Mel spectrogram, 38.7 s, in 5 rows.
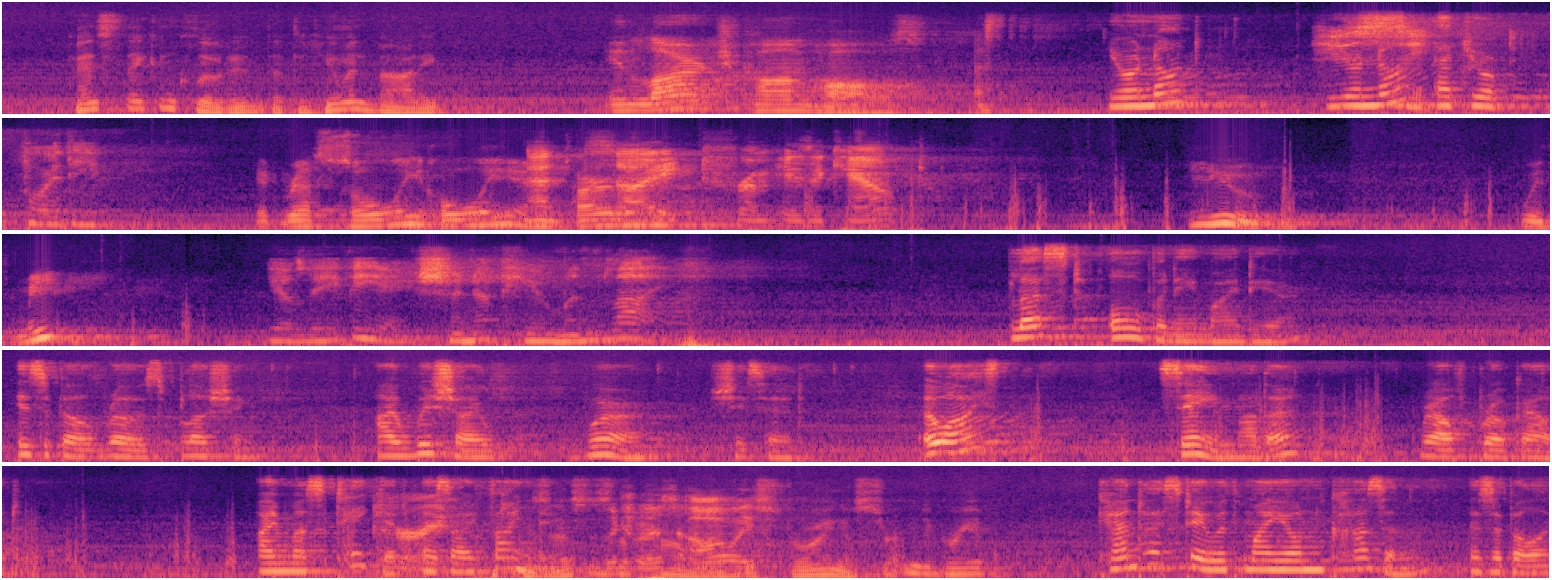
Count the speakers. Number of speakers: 6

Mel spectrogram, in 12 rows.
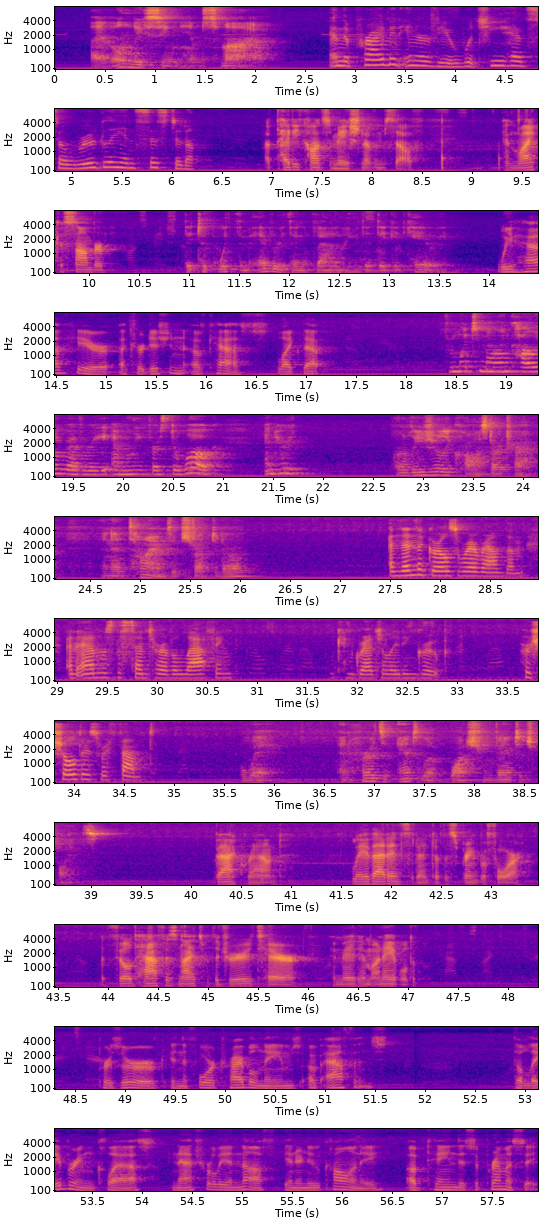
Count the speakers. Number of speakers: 8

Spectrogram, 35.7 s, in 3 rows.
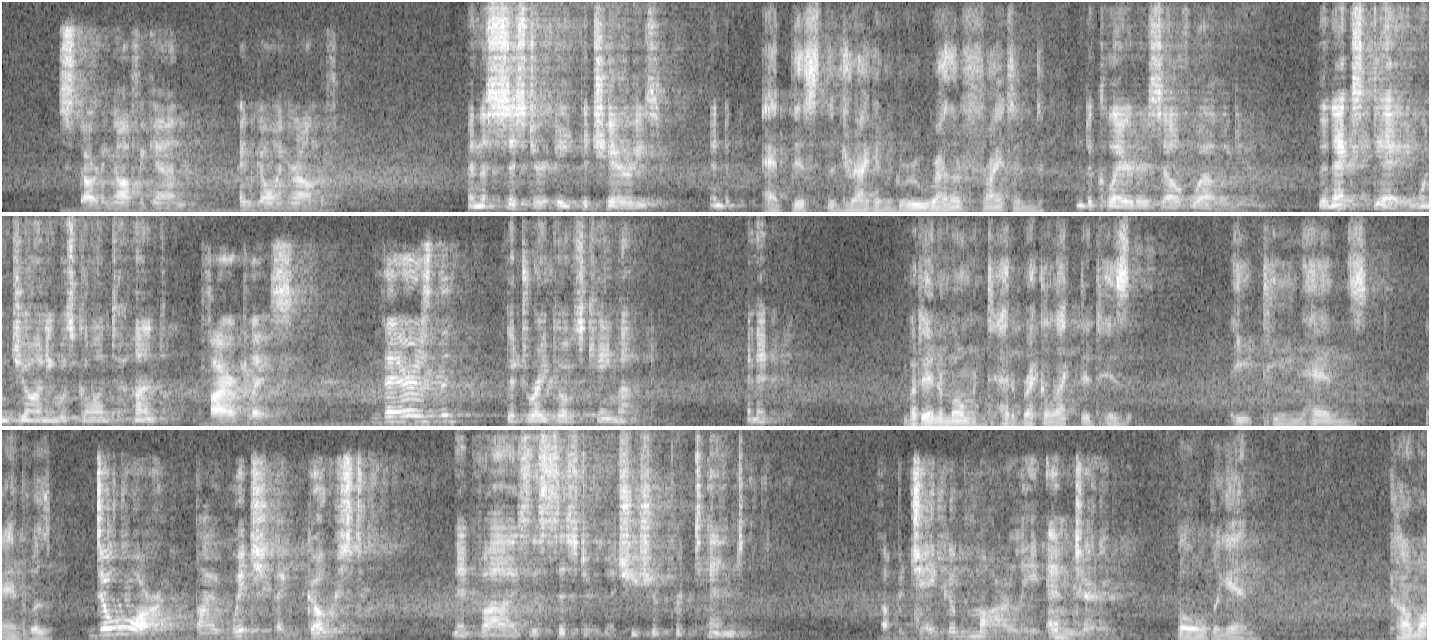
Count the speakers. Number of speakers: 3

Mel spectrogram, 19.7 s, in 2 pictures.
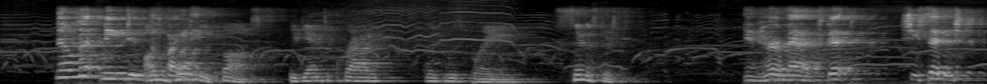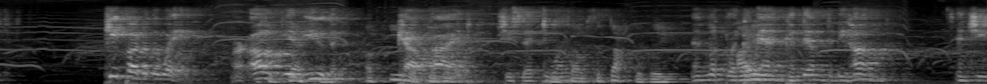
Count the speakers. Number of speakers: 2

